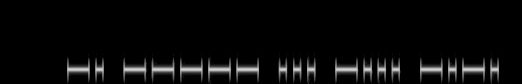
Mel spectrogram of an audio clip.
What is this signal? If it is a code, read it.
Morse code, heard as a keyed tone, about 17 wpm, 700 Hz. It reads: N0SBC
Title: USA Call Signs - 5 Characters - 17wpm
